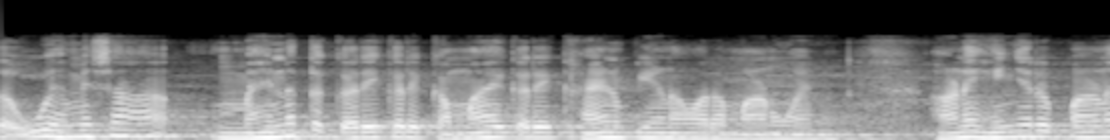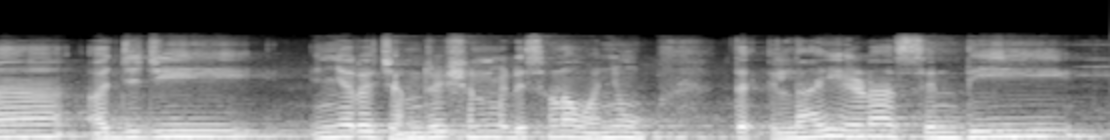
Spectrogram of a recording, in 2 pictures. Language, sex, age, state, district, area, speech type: Sindhi, male, 18-30, Gujarat, Junagadh, urban, spontaneous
